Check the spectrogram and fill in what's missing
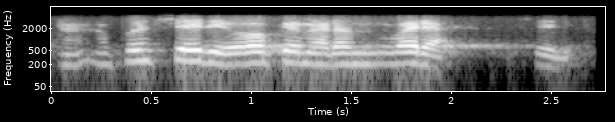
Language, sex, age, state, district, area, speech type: Malayalam, female, 45-60, Kerala, Thiruvananthapuram, urban, conversation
